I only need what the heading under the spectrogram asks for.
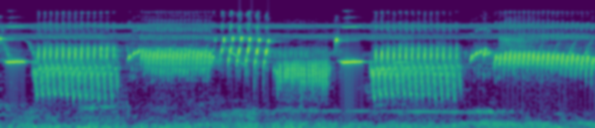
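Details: Breeding-condition female canary used to excite other canaries into song: dense buzzy rolled tours in blocks lasting about half a second, broken by short whistled pips and a quick ticking trill.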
